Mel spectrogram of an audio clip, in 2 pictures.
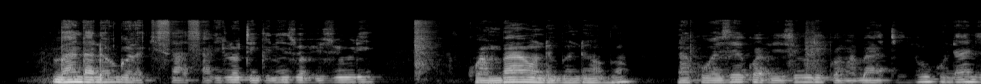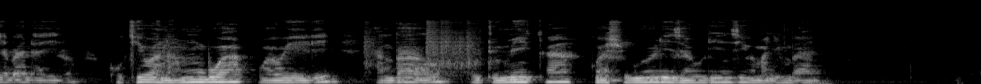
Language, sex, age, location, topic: Swahili, male, 25-35, Dar es Salaam, agriculture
